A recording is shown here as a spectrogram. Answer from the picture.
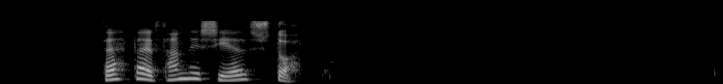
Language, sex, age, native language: Icelandic, female, 50-59, Icelandic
